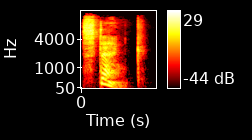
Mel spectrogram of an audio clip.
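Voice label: "stank", British English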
